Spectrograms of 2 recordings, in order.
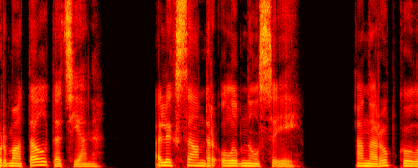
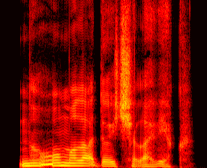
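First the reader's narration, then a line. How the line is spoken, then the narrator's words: Grumbling grandmother. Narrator (Russian): проворчала бабушка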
